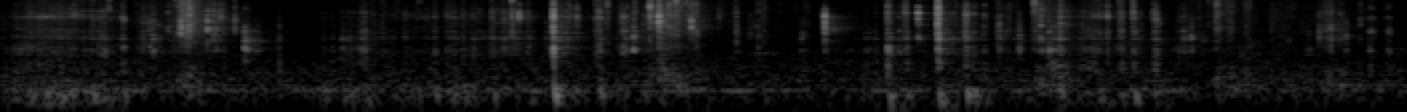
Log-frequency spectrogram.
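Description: A solid orange striped soap bar is shaved with a small metal blade into crumbly flakes. Bright, dry scraping and crumbling clicks come in a rapid, irregular patter over a low steady hum, with sharp cuts standing out now and then.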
